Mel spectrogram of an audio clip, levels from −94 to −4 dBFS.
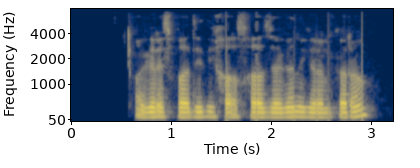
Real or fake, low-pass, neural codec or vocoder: real; 7.2 kHz; none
